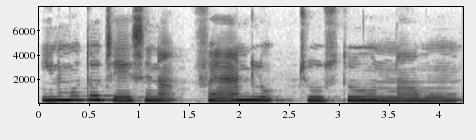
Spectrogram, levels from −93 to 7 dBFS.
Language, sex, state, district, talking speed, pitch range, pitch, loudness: Telugu, female, Andhra Pradesh, Sri Satya Sai, 70 wpm, 265-285 Hz, 275 Hz, -12 LUFS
